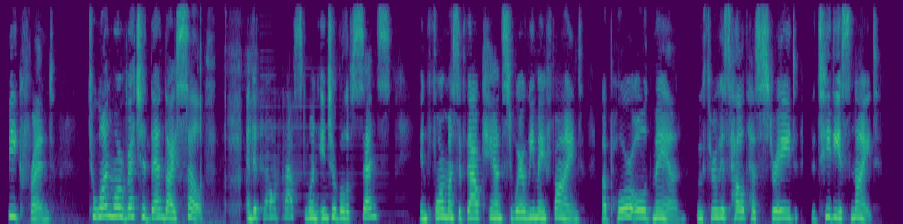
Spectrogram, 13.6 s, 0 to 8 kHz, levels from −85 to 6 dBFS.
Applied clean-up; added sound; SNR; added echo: neural mask model DeepFilterNet 3.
